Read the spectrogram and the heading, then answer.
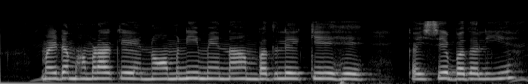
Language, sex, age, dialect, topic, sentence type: Magahi, male, 25-30, Southern, banking, question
